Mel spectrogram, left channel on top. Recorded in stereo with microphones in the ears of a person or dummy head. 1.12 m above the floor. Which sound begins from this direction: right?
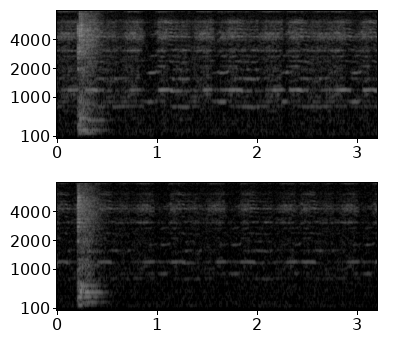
A snare drum, at 0.2 s.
